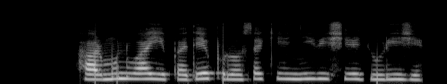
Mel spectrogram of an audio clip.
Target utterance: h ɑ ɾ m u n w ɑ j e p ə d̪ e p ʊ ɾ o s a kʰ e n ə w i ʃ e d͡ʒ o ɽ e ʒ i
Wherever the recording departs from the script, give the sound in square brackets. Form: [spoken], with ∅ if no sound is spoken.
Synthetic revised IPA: h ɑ ɾ m u n w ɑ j [i] p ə d̪ e p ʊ ɾ o s a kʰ e n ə w i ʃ e d͡ʒ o ɽ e ʒ i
